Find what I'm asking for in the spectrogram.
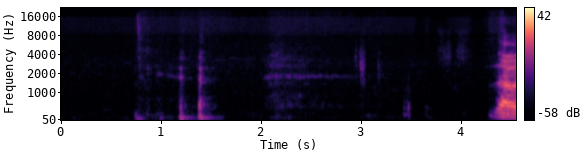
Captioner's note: laughs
